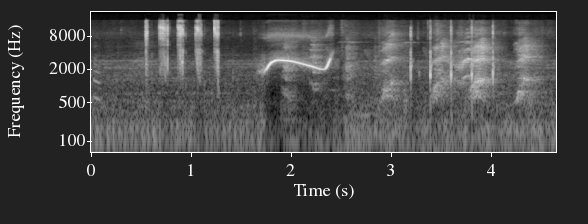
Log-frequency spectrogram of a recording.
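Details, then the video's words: A pet green parrot lets out a loud, clear whistle that rises, dips and rises again, framed by quick clicking bursts before and a chatter of raspy notes afterwards. "Natural sound of parrot video"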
